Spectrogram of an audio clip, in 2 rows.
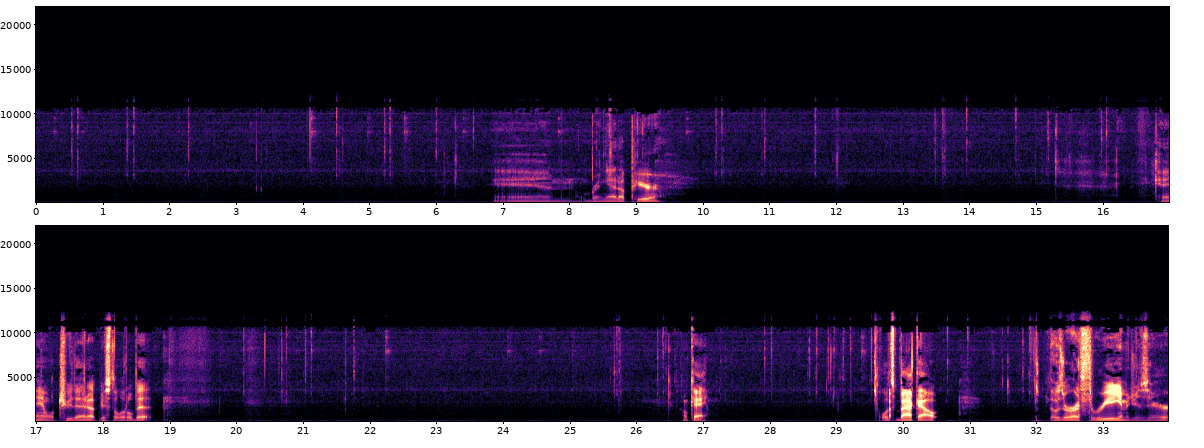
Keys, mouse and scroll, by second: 0.2 click, 1.1 click, 2.2-4.5 drag, 5.1 click, 5.9-8.5 ctrl+drag, 8.8 click, 10.1 click, 10.7 click, 13.3 click, 13.7 click, 14.8 click, 15.8 click, 16.9-20.1 drag, 20.6 click, 20.9 click, 21.6-25.7 ctrl+drag, 26.1 click, 27.8 click, 28.4 click, 29.3 click, 29.8 click, 30.5 click, 31.5 click, 33.3 click, 33.8 click.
